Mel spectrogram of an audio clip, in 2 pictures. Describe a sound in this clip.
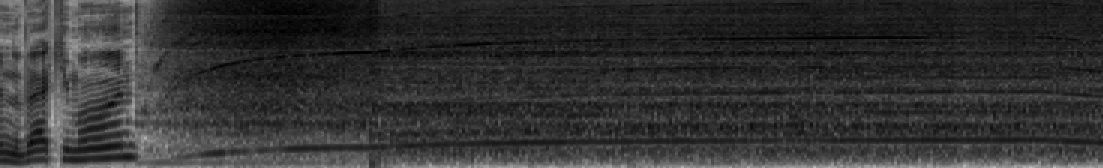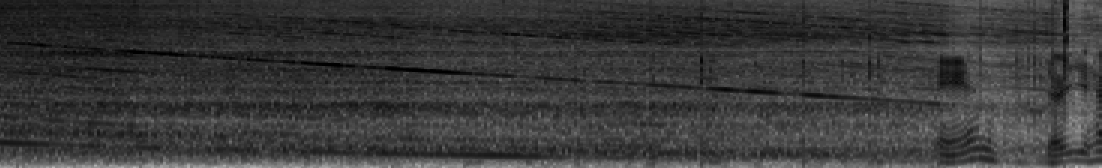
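A vacuum motor starts up with a rising whine, runs loudly and steadily, then slowly winds down.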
